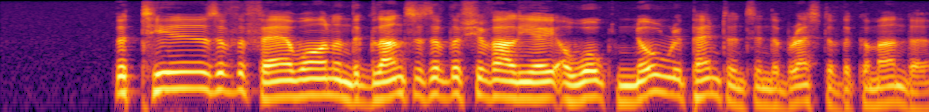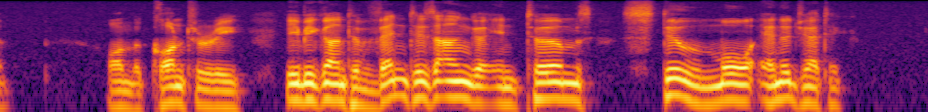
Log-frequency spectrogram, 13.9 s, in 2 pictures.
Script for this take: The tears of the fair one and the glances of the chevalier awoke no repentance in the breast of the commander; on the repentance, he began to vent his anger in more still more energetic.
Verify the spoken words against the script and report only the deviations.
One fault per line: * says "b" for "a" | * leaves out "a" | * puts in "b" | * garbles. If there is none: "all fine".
* says "contrary" for "repentance"
* says "terms" for "more"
